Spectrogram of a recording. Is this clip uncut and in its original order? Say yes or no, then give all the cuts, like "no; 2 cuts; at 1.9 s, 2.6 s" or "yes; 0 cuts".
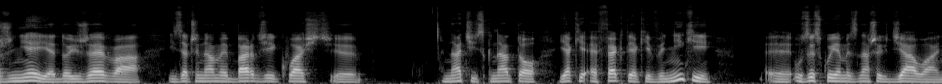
yes; 0 cuts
